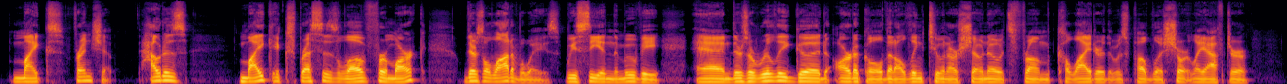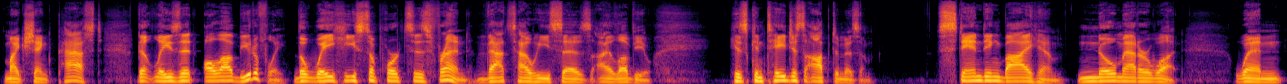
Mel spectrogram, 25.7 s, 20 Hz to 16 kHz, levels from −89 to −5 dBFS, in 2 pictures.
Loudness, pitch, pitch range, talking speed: -19 LUFS, 110 Hz, 95-125 Hz, 170 wpm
